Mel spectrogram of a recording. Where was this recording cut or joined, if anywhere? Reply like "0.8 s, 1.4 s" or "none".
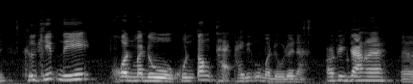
3.2 s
